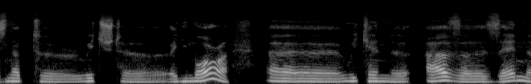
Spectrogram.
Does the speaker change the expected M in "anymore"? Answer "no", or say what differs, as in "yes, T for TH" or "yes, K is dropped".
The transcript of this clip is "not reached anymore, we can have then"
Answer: no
